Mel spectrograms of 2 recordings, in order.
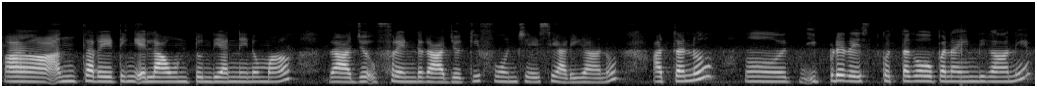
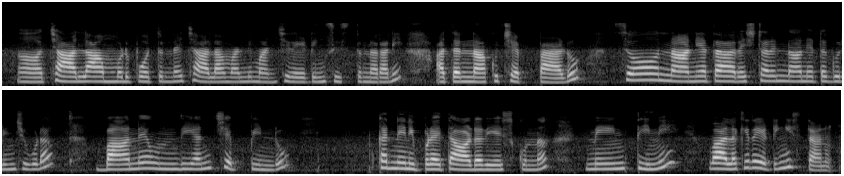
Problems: constant background noise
